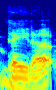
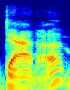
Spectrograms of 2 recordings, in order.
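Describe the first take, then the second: First: Data said DAY-tuh; long A in data. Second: Data said DAT-uh; short A in data. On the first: Host repeats both pronunciations while reading, data as DAY-tuh. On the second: Host repeats both pronunciations while reading, data as DAT-uh. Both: Shown as a demonstration. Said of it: "that's why I'm doing it twice".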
